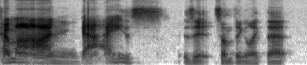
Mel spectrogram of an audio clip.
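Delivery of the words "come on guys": video game alien character voice. Asking the others whether the game's alien character sounded like this: imitating the game's alien character. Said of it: "a voice like".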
